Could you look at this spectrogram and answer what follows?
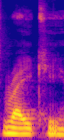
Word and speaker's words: Reiki: that'd be one of our questions how to pronounce it there's a little teaser preview there there's in there to show you it's Reiki there we go there's a spoiler for later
